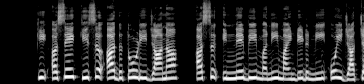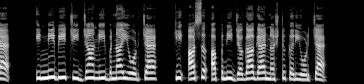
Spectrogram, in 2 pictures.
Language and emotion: Dogri, neutral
